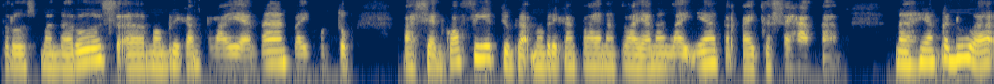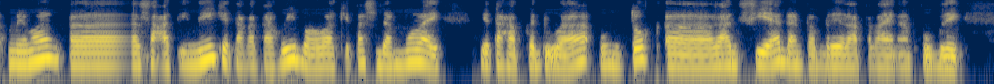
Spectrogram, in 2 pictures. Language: Indonesian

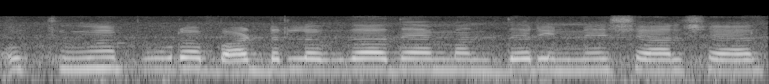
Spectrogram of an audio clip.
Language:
Dogri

